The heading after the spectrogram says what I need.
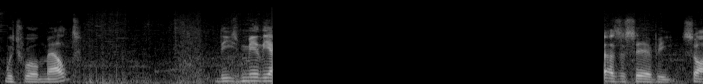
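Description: At 2.72 s the sound cuts off abruptly and gives way to dead silence, with no room tone or hiss underneath, until it returns mid-flow at 6.05 s. This is an audio dropout to silence lasting about 3.3 s. The likely cause is that the input signal was lost, through a disconnected source, a broken link or an accidental mute, while recording carried on writing silence, so whatever occurred in that stretch is simply gone.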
